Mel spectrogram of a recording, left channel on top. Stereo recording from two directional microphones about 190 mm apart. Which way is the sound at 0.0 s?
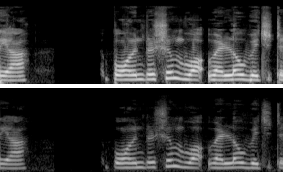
55° left (ahead or behind).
